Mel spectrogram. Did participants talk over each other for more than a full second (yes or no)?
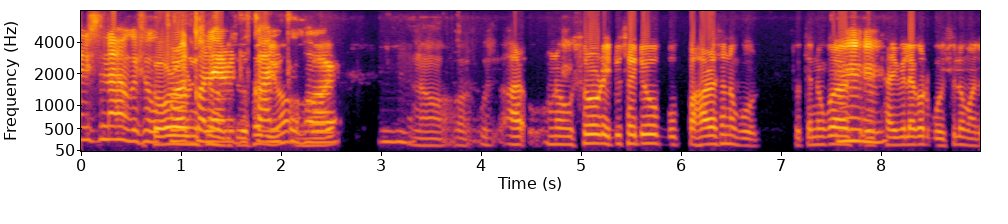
yes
